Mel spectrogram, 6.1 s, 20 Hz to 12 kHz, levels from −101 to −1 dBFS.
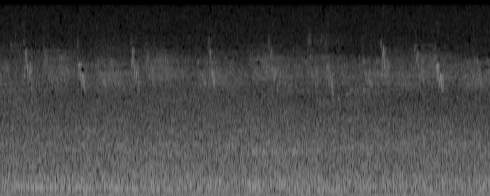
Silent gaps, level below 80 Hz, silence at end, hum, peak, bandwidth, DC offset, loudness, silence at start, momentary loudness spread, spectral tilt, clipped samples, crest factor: none; -64 dBFS; 0 s; none; -34 dBFS; 11.5 kHz; 0.1%; -50 LUFS; 0 s; 2 LU; -5.5 dB/octave; under 0.1%; 16 dB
